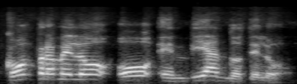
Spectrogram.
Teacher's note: el acento va todavía más atrás, antes de la antepenúltima sílaba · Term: sobreesdrújulas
